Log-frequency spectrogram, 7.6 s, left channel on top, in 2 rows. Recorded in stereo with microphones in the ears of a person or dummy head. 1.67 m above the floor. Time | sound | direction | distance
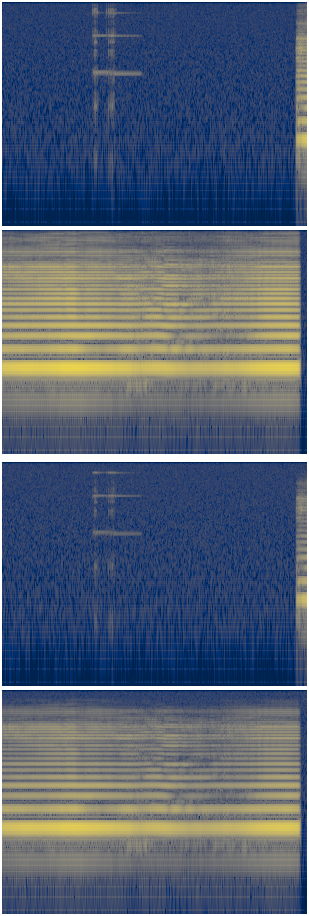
1.1 | a bicycle bell | 50° left (ahead or behind) | ?
3.7 | a violin | 60° left (ahead or behind) | ?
